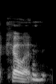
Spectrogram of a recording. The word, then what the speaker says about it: Kellen: So I hope I'm saying her name right. I think it's Kellen, right? – Yeah. Yeah, Kellen. – Because it reminds me of Helen from my season, but with a K.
